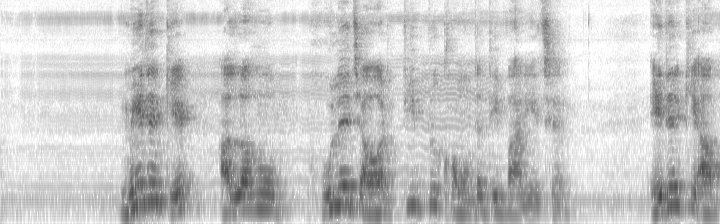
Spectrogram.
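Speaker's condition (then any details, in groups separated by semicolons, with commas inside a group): No condition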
